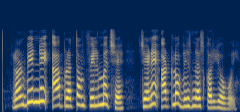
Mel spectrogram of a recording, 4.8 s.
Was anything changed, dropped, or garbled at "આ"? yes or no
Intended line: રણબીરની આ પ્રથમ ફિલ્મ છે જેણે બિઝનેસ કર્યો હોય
no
